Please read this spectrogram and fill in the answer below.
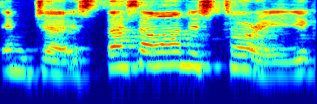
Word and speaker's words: M'Joyes: Maybe you pronounce it differently. M. Joyce. M. Joyce.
